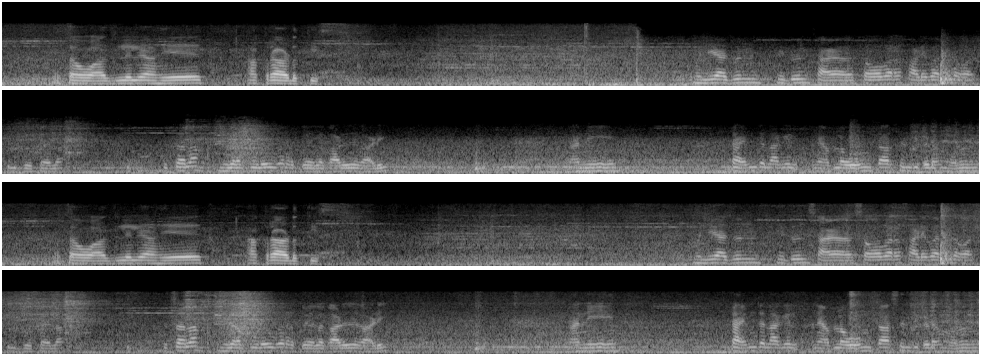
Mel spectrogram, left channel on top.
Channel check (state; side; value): normal; both; correlation 0.64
